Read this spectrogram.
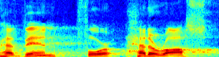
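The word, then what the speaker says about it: heteros (ἕτερος): it makes an H sound. You got to put the H in front of it. If it's not, it's a silent sound. So those of you reading your Greek, the actual pronunciation is heteros.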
